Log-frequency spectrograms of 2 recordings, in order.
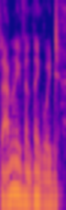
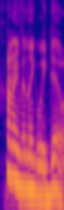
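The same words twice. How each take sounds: First: Said in the usual way. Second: Said again through a laugh; amused, laughing repeat. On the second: Real, not acted. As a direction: chuckle the repeat at yourself. Repeats line, then laughs.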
